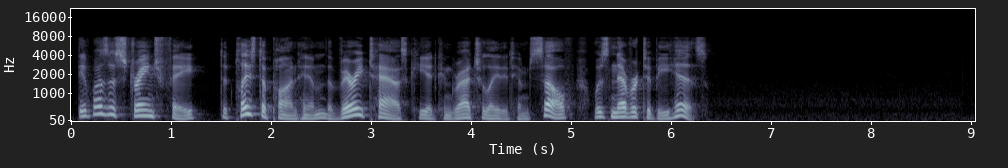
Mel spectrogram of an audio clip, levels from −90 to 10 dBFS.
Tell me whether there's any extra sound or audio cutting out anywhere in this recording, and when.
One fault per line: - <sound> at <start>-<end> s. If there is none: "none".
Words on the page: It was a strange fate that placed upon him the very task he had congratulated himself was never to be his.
none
